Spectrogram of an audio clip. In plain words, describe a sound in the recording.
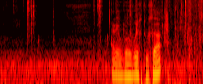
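A blade scrapes and slits through a paper seal.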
